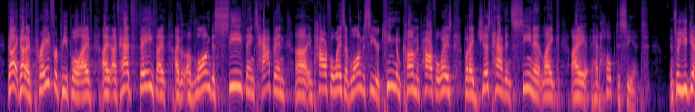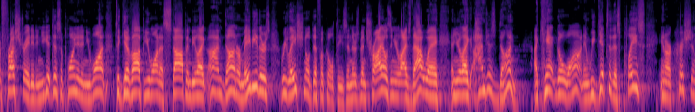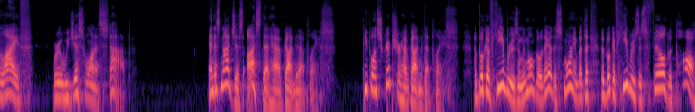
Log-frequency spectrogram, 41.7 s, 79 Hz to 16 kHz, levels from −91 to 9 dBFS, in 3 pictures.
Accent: American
